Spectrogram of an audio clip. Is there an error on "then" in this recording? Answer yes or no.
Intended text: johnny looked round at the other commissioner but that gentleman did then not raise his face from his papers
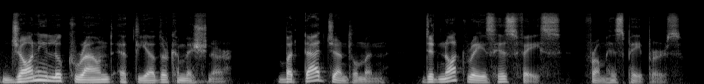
yes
